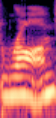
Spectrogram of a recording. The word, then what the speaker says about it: Rahm: So Chicago mayor, and I think it's pronounced Rahm.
